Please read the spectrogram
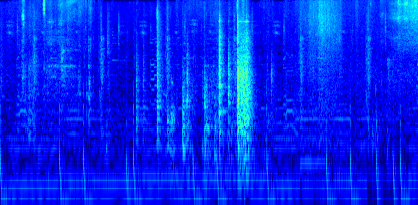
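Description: Quiet background music with steady low tones, over light knocks and clunks as the booth's lid is handled and set down onto the console, the loudest knock a little before the five-second mark.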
